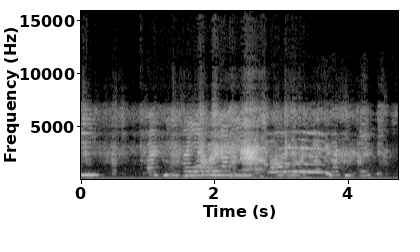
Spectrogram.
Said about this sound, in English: a baby, talking. Yeah, screaming.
